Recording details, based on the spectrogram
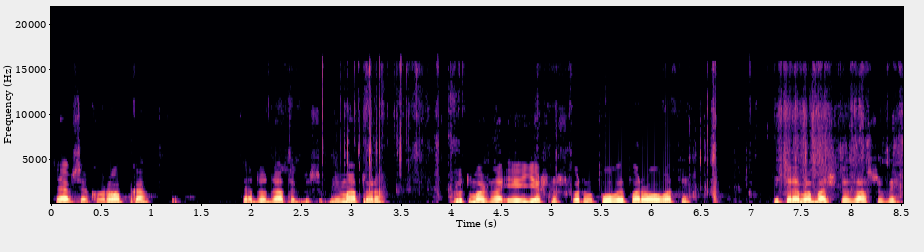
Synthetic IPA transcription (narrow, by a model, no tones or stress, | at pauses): t̪sɛwsʲakɔɾɔpkɐ | t̪sɛd̪ɔd̪ɑt̪ɔɡ̚d̪ɔsʊblʲɪmɑt̪ɔɾɐ | t̪ut̪mɔʒnɐʔijɛʃnʊskɔɾlˠʊpuʋɪpɐɾɔwʊʋɐt̪ɪ | it̪ɾɛbɐbɑt͡ʃɪ̥t̪ɪzɑsɔbɪ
